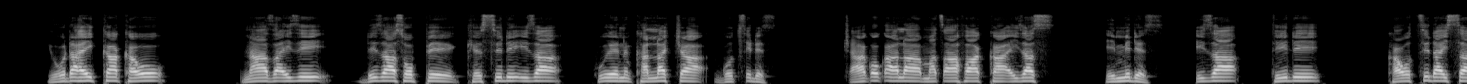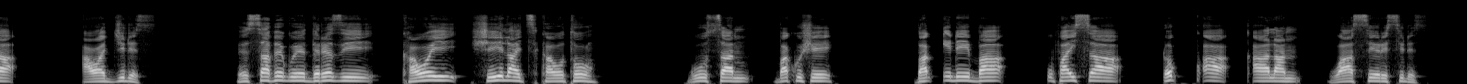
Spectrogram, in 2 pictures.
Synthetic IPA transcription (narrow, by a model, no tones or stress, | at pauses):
jɔhʊd̪ɐhɛjkːɐkɐwɔ | naːzɐɪzɪ | d̪ɪzaːsɔpːɛkɛsːɪd̪ɪːzɐ | hʊjɛnkɐlːɐt͡ʃːɐɡɔt͡sʼːɪd̪ɛs | t͡ʃʼaːkʼɔkʼaːlɐmɐt͡sʼaːfaːkːɐɪzɐs | ɪmːɪd̪ɛs | ɪzɐ | t̪iːd̪ɪ | kɐwɔt͡sːɪd̪ɐjsːɐ | ʔɐwɐd͡ʒːɪd̪ɛs | hɛsːɐfɛɡʊjɛd̪ɛɾɛzɪ | kʰɐwɔjʃiːlɐjt͡skɐwɔt̪ɔ | ɡuːsːɐn | bɐkʊʃɛ | bɐkʼːɪd̪ɪbɐ | ʊfɐjsːaː | ɗɔkʼːɐkʼaːlɐn | waːsːeːɾɪsːɪd̪ɛs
